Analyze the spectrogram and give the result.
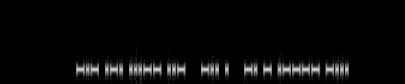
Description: Morse code, heard as a keyed tone, about 52 wpm, 700 Hz. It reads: KR3U DE NT1B
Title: USA Callsign DE Callsign - 4 Characters - 50wpm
